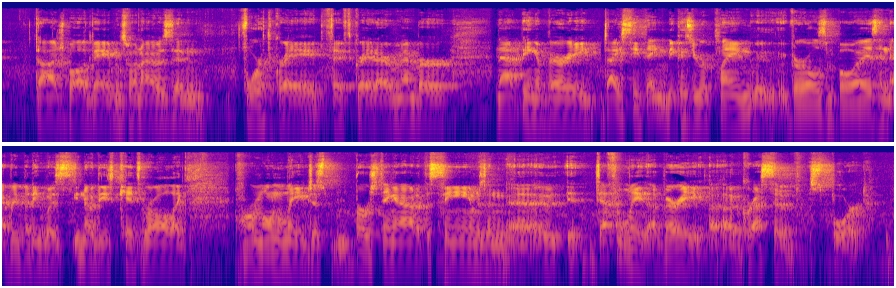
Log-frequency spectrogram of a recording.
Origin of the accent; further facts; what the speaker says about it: New York, United States; And I also felt like I'm a New Yorker, too.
